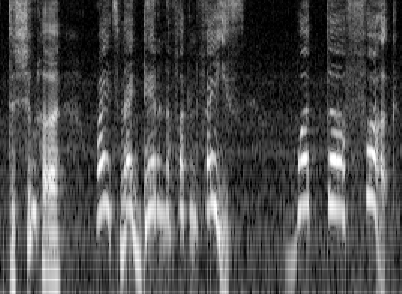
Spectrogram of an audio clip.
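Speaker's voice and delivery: high, squealing disbelief; shocked squeal. Real, not acted. Viewer shrieking at the screen in shocked disbelief.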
